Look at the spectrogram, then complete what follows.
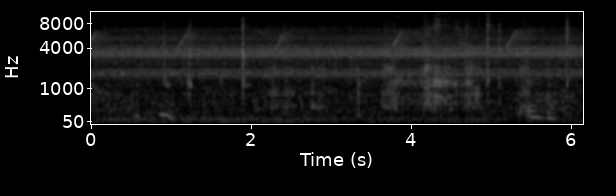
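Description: Near silence: faint outdoor ambience of a steady high insect drone, with short rising chirps every second or so and a few soft clicks.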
